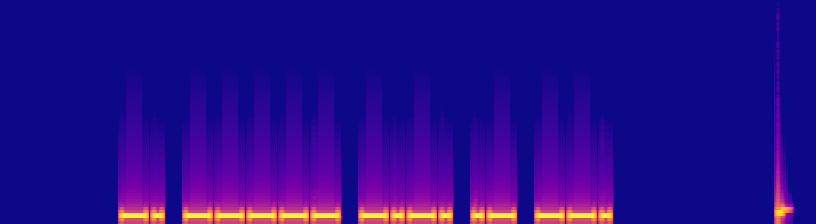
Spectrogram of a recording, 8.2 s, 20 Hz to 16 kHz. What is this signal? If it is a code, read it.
Morse code, heard as a keyed tone, about 15 wpm, 700 Hz. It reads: N0CAG
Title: USA Call Signs - 5 Characters - 3x Character Spacing - 15wpm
